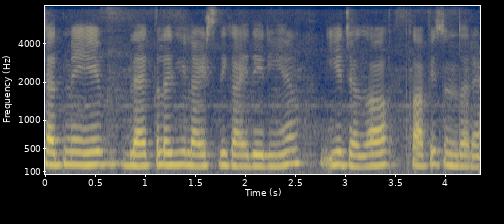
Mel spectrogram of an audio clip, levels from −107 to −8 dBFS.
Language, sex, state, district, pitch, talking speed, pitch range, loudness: Hindi, female, Jharkhand, Jamtara, 215 Hz, 220 wpm, 200-220 Hz, -30 LUFS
